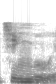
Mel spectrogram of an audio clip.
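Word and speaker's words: 친구: ini kemudianing Cing Iya ini dibacanya bukan cingu tapi cinggu ya Cing cingu seperti ini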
